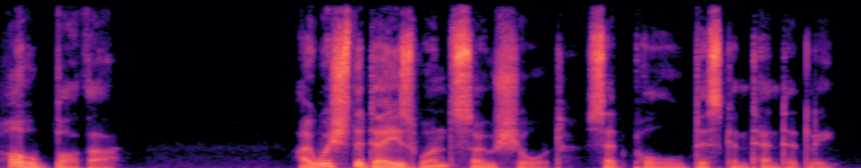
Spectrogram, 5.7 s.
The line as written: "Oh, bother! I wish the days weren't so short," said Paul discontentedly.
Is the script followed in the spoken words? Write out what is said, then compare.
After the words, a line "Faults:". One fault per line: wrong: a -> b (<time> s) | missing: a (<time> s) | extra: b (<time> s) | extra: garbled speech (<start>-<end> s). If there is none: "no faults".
"Oh, bother! I wish the days weren't so short," said Paul discontentedly.
Faults:
no faults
